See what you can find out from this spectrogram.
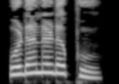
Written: ಒಡನಡಪು

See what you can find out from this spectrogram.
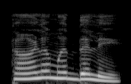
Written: ತಾಳಮದ್ದಲೆ

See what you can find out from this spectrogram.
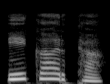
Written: ಏಕಾರತಿ

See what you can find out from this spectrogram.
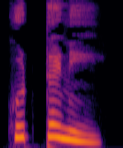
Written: ಕುಟ್ಟಣಿ

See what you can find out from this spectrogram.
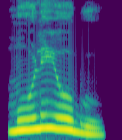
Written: ಮಿಳಿಯಿಕ್ಕು

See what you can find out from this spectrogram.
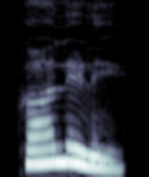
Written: ಕಲ್ಲಾಳ

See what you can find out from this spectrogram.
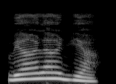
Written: ವ್ಯಾಳಾಢ್ಯ

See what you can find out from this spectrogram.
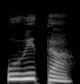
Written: ಉವಿತ

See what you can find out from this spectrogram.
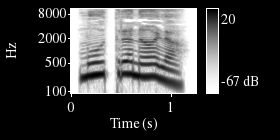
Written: ಮೂತ್ರನಾಳ

